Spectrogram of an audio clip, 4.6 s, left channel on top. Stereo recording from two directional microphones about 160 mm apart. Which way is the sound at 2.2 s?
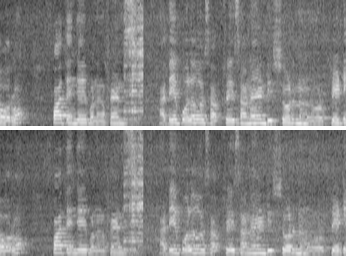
40° left (ahead or behind).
